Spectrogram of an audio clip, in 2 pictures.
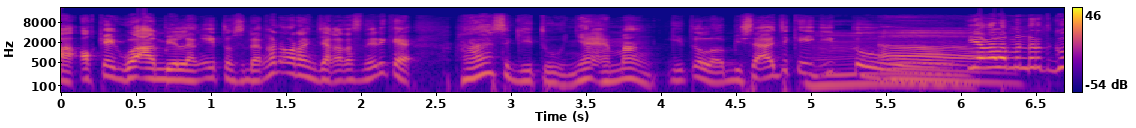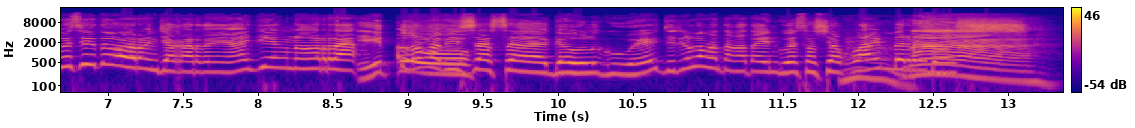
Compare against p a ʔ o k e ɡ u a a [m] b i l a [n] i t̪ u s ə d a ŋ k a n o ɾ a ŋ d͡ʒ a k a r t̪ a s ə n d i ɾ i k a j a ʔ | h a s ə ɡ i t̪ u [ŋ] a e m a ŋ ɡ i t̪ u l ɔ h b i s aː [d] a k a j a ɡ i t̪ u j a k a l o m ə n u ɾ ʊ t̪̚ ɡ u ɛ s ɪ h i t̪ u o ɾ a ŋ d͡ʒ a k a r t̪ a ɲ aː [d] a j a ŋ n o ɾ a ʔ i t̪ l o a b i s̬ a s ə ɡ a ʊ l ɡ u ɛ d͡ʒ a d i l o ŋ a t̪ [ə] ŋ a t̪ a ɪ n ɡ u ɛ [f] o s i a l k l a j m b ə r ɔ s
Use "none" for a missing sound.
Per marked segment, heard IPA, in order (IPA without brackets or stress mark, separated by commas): m, ŋ, ɲ, d͡ʒ, d͡ʒ, a, s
